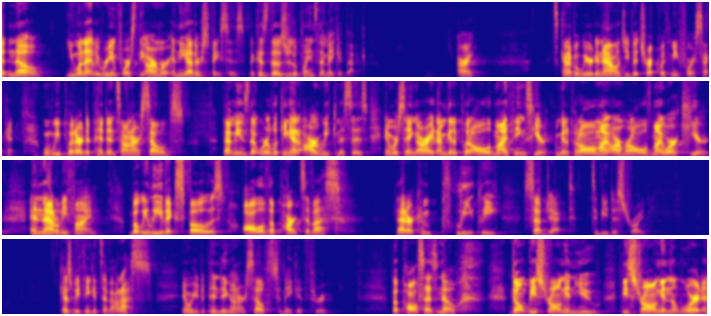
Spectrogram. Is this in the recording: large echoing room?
yes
